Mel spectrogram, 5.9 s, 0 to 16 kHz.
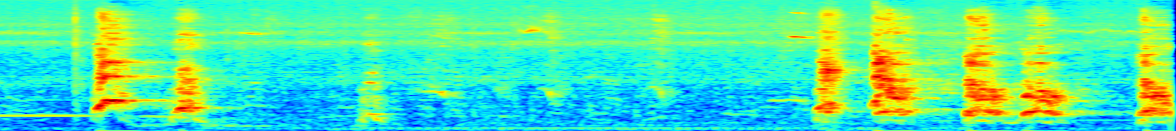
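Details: Four-day-old Kishu puppies, born 16 September 2020, crying: two sharp high squeals early on, a softer cry and faint murmurs, then a burst of four or five quick squeals toward the end.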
